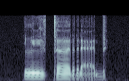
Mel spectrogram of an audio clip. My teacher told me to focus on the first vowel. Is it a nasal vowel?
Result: yes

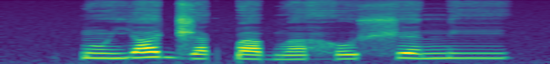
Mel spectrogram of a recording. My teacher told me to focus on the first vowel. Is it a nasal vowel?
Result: yes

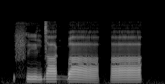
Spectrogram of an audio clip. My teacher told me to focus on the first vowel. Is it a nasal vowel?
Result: yes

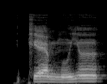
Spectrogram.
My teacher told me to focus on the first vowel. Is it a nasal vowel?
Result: no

